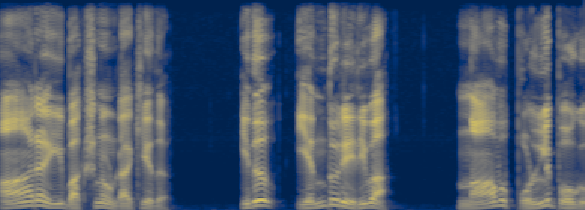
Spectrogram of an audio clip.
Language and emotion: Malayalam, angry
